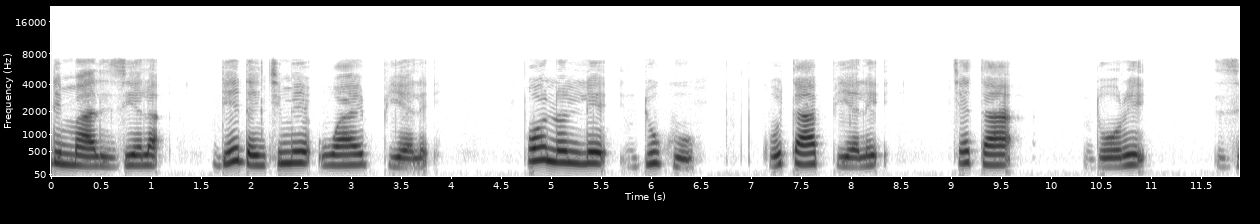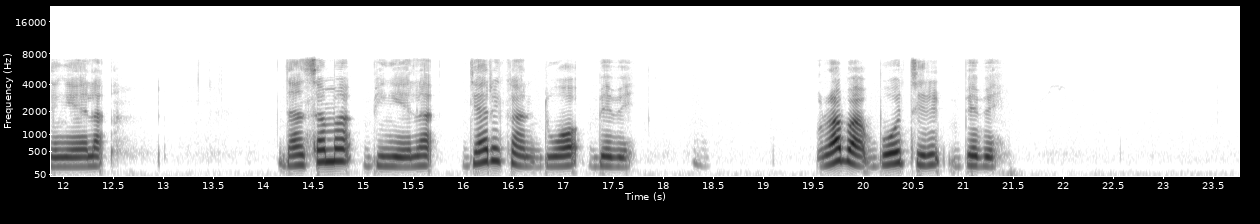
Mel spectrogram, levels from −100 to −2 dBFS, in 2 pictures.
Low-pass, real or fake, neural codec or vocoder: 7.2 kHz; real; none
